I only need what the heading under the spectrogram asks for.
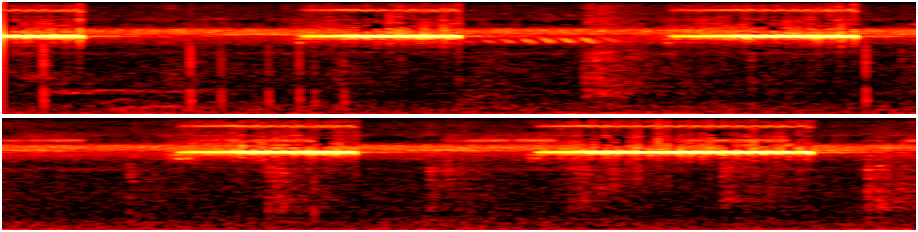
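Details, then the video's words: Autumn-night bell cricket song: a steady series of high, ringing pulsed trills, each lasting under a second and following one another at even intervals, with a few faint clicks and knocks in the background. "鈴虫の鳴き声 秋の夜"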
